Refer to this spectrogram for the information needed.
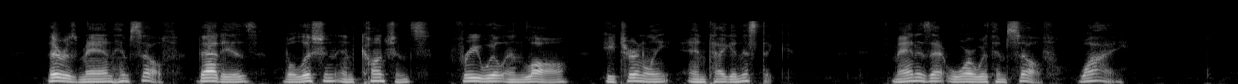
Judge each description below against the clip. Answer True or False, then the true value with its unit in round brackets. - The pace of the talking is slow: True (105 wpm)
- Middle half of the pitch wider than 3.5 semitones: True (4.3 semitones)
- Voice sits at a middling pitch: False (125 Hz)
